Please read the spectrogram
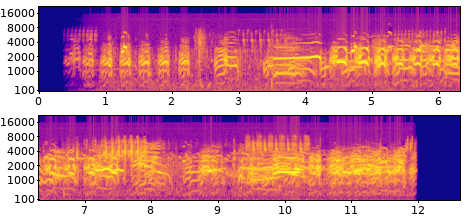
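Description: A flock of birds calling, at first separate calls about three a second, then many calls overlapping one another; the sound cuts off suddenly near the end.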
